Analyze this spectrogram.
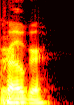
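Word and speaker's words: Kroeger: Is that his name? Chad Kroger or Kroger? – Kroger.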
